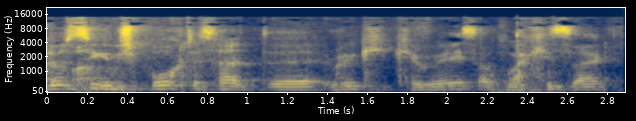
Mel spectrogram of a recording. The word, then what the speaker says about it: Gervais: Wir haben ihn jetzt beide falsch ausgesprochen. Gervais, Ricky Gervais.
